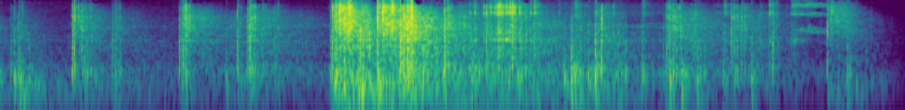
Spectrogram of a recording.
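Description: Fireworks going off: scattered bangs at first, then from about four seconds in a sudden dense run of bangs and crackling that thins out near the end.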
